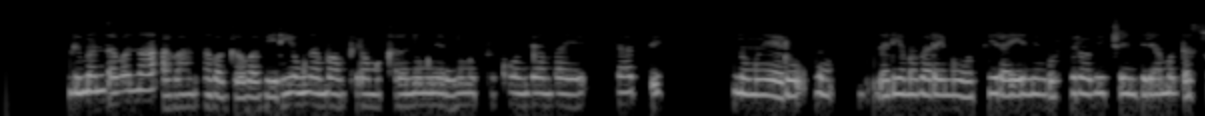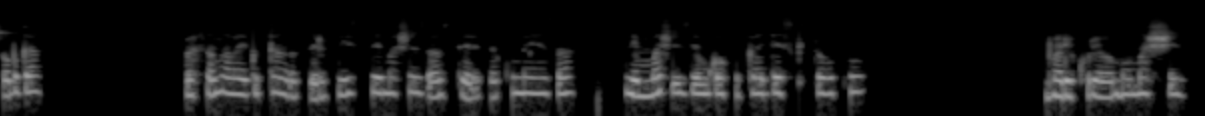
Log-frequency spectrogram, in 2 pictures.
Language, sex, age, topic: Kinyarwanda, female, 18-24, government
